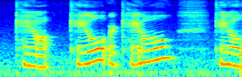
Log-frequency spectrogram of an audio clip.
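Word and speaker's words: Chaol: Kol like chaos but with an L.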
